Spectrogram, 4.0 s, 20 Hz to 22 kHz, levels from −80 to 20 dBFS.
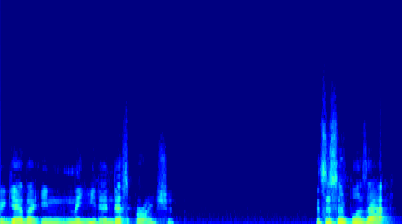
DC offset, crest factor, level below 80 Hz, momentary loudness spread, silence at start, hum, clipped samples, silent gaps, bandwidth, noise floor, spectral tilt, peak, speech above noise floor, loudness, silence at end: under 0.1%; 16 dB; -66 dBFS; 14 LU; 0 s; none; under 0.1%; none; 11 kHz; -68 dBFS; -6.5 dB/octave; -16 dBFS; 38 dB; -31 LUFS; 0.15 s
